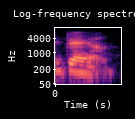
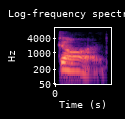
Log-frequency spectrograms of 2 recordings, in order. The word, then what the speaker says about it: Dan: And we would say Dan. When you read the Bible, usually people will say Dan. It's Don.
